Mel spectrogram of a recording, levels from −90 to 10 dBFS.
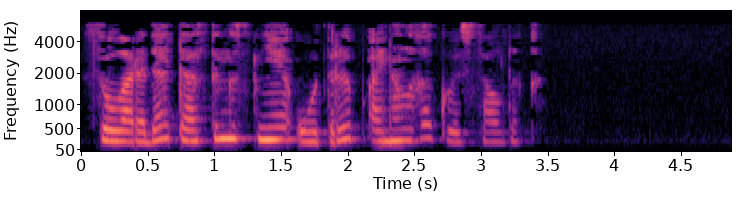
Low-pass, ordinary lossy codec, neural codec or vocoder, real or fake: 7.2 kHz; MP3, 24 kbps; none; real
